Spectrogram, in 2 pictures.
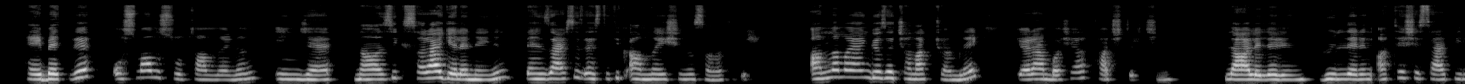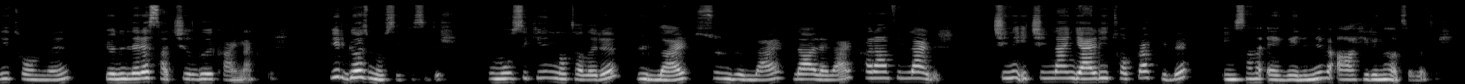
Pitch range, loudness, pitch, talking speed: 225-285 Hz, -22 LUFS, 245 Hz, 95 wpm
